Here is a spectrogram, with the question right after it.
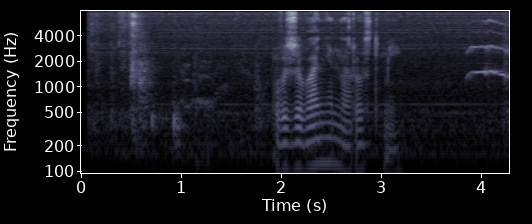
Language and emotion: Russian, neutral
